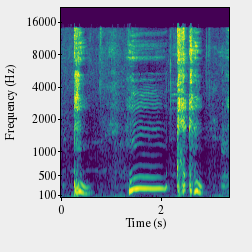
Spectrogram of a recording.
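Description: Short, harsh cough-like bursts from an adult, with one held sung note between them; a cough during a cold.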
